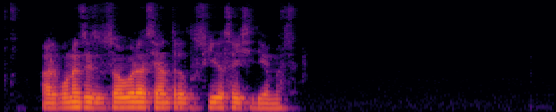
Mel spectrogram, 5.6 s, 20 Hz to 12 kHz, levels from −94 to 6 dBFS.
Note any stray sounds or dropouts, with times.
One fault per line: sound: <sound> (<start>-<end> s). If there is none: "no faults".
no faults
